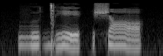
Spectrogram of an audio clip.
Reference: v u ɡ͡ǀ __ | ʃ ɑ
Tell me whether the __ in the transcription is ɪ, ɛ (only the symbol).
ɪ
